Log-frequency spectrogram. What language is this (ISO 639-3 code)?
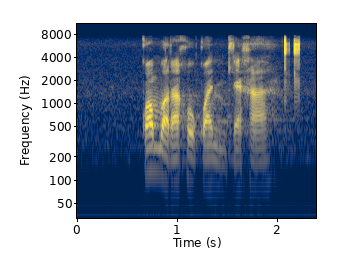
tsn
